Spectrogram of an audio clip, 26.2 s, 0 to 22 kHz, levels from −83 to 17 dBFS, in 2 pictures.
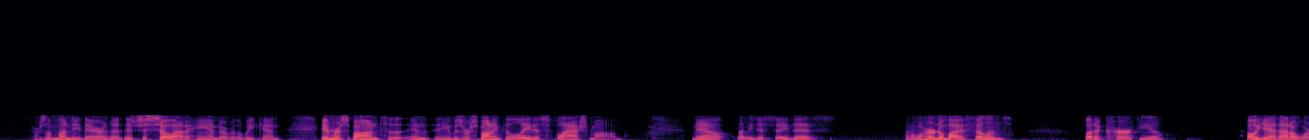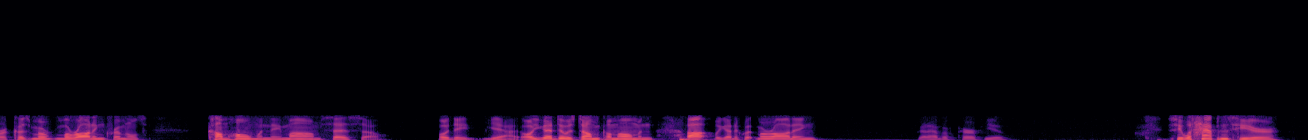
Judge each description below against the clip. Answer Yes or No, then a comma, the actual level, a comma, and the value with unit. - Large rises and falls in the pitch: No, average, 4.8 semitones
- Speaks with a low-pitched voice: Yes, low, 125 Hz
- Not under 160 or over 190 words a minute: No, average, 200 wpm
